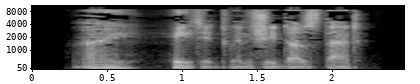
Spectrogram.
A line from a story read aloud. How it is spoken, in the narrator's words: Belgarath muttered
